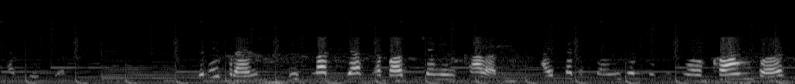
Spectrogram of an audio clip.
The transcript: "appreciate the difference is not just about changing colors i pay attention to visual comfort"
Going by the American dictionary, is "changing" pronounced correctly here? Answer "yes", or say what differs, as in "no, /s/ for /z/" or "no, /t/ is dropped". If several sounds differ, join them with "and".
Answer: no, /dʒ/ is dropped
